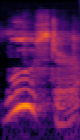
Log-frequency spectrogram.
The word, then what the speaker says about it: Worcester: Just south of me is pronounced Worcester. I feel it has 3 syllables plus the shire.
